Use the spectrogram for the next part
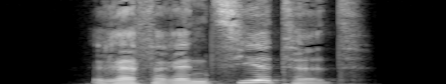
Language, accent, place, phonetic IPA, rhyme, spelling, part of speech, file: German, Germany, Berlin, [ʁefəʁɛnˈt͡siːɐ̯tət], -iːɐ̯tət, referenziertet, verb, De-referenziertet.ogg
- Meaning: inflection of referenzieren: 1. second-person plural preterite 2. second-person plural subjunctive II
